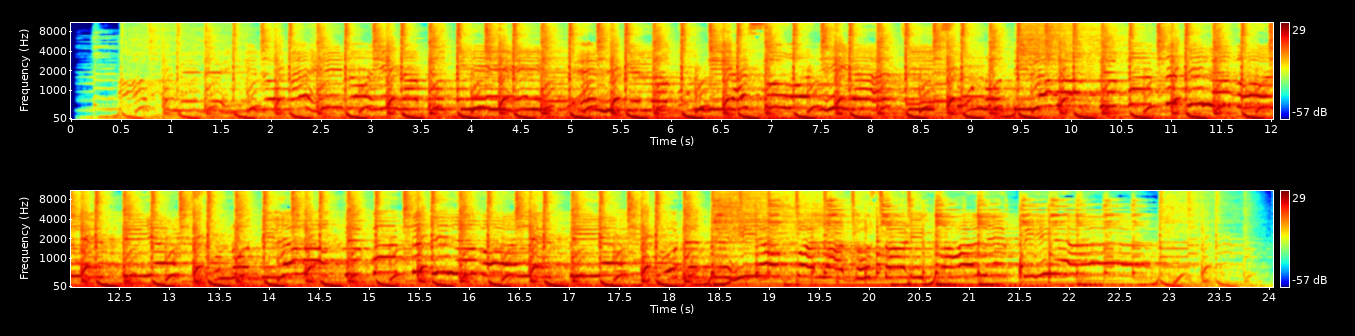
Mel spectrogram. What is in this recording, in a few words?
Slowed Reverb Ringtone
